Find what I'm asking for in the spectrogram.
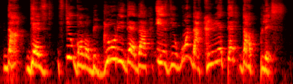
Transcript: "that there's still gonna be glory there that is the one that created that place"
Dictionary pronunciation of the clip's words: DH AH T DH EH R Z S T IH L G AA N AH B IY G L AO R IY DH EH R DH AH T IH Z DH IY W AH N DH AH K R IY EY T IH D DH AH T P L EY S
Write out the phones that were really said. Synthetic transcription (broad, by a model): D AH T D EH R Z S T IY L G AA N AH B IY G L AO R IY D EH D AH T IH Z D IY W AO N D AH K R IY EY T IH D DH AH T P L EY S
